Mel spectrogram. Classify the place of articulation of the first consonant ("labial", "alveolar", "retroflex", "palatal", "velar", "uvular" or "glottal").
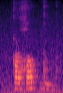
uvular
